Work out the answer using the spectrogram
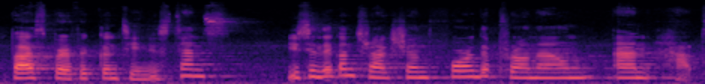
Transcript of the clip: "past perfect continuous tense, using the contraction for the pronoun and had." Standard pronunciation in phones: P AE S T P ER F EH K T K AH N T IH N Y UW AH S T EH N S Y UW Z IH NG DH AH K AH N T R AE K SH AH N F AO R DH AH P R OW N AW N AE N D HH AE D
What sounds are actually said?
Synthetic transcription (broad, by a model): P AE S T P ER F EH K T K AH N T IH N Y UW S T EH N S Y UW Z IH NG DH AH K AH N T R AE K SH AH N F AO R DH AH P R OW N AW N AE N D HH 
